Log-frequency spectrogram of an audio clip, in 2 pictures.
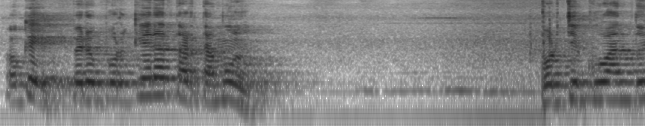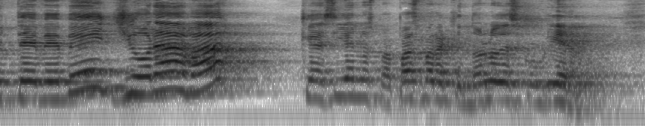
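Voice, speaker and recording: Pastor, man, high voice, lively sermon delivery, echoey church hall. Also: moderate pace, pauses often. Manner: animated preaching, rhetorical questions to the congregation; acts out quoted voices and a stutter. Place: church sanctuary.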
